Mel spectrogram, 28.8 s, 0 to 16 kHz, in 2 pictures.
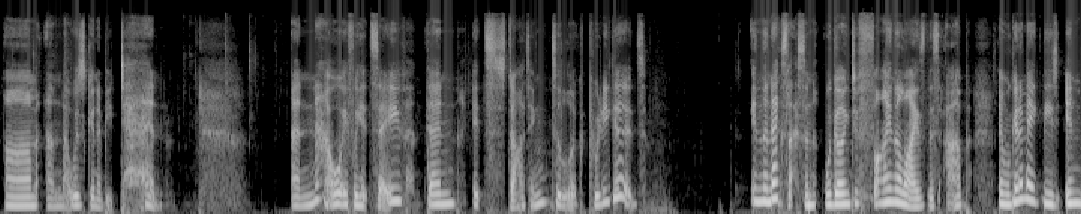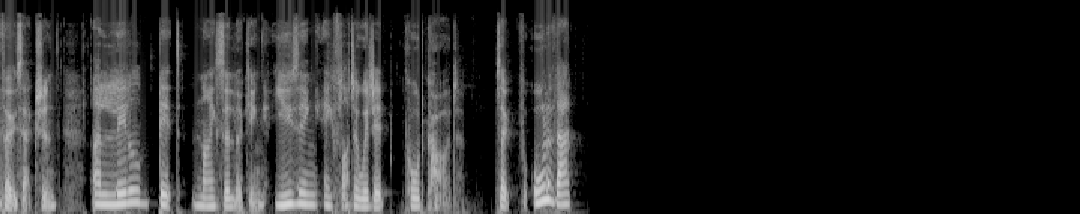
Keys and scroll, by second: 0.0 super+s.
